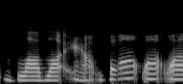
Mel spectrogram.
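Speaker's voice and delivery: muffled blah-blah drone like a cartoon adult; a mock wah-wah droning voice; Charlie Brown mom noise. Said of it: "like the Charlie Brown mom".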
